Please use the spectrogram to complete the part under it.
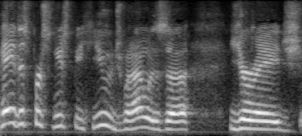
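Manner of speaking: plain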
